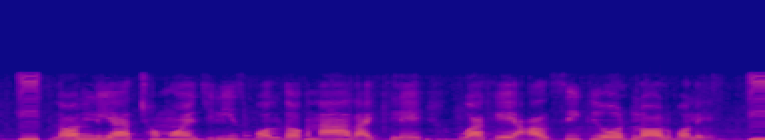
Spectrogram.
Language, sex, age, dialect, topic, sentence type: Bengali, female, 41-45, Jharkhandi, banking, statement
